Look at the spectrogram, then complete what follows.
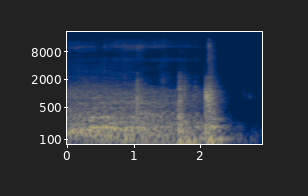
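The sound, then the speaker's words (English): The door of an apartment in the French Alps swings shut over a low rumbling background: a couple of soft knocks, then a louder solid thud as it closes. The sound fades quickly to silence. “Ooh, it would be a good idea to close this door.”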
